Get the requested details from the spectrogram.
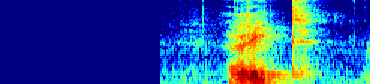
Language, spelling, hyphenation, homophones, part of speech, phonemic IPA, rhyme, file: Dutch, riet, riet, Ried, noun, /rit/, -it, Nl-riet.ogg
- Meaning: reed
